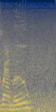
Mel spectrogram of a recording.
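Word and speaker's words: Ramuh: Rama flung into the void. I will always call him Rama. I know his apparently his proper name is Ramu. I like saying Rama better cuz it rhymes with grandpa.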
